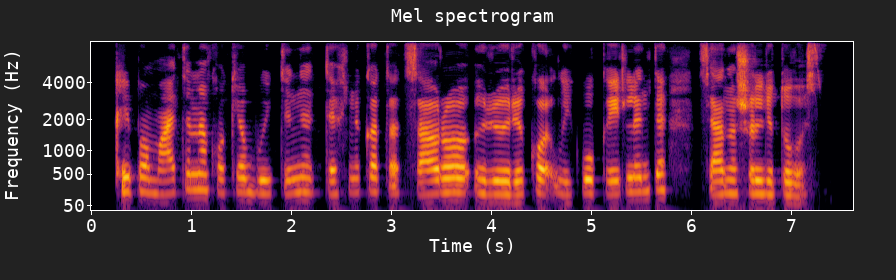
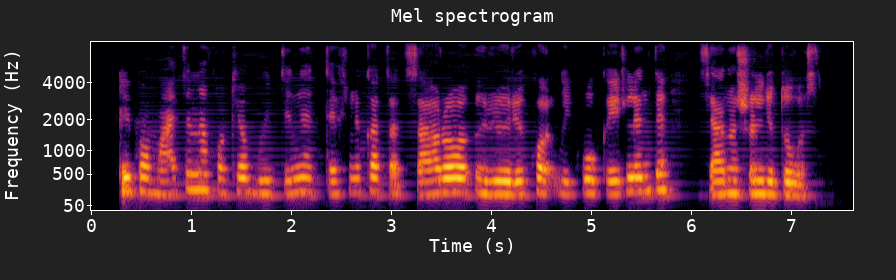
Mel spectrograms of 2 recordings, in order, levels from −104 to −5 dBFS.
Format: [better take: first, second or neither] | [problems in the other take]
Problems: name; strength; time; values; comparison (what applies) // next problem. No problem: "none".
first | noise reduction (neural mask model DeepFilterNet 3)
